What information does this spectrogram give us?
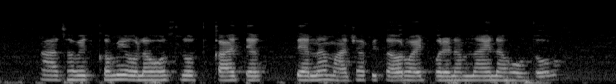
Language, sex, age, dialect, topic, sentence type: Marathi, female, 41-45, Southern Konkan, agriculture, question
